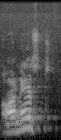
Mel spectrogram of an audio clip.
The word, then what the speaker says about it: honest: under all these circumstance what do we find we find that this letter here is silent it is r it is honored it is honest it is honorable under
